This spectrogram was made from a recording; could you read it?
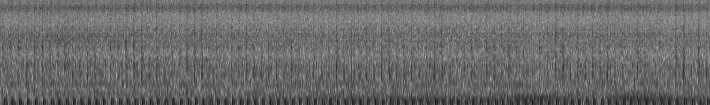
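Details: Yamaha NMAX, engine idling with headlight (billet-type aftermarket lamp) switched on: quick even clatter on every firing beat from the CVT area, gone when the lamp is off; found to be a broken variator pulley slider.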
